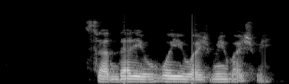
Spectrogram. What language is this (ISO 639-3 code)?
pus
